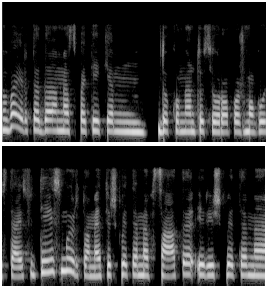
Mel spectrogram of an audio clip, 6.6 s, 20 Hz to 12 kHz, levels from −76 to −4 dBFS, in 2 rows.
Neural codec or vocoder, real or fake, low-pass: none; real; 7.2 kHz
